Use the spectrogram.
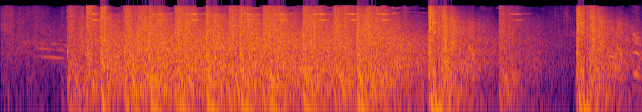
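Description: Loud, close machine gun fire in the World War I shooter game Verdun: a long rattling burst that breaks off briefly, resumes, then fires one more short burst.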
